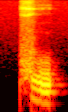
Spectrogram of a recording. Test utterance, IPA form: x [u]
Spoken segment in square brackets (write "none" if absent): u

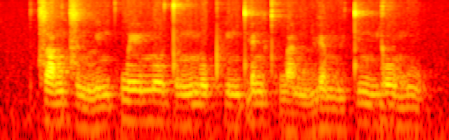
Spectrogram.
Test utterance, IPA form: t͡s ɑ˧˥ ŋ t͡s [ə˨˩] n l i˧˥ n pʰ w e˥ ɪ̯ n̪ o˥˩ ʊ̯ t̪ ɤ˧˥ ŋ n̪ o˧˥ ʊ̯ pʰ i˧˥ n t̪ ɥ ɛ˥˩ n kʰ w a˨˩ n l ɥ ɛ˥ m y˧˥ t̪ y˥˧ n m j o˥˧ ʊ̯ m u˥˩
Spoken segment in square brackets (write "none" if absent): ə˨˩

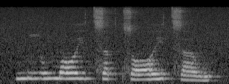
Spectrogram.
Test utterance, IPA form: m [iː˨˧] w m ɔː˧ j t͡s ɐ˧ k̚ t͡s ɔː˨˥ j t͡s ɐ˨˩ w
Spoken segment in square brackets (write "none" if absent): iː˨˧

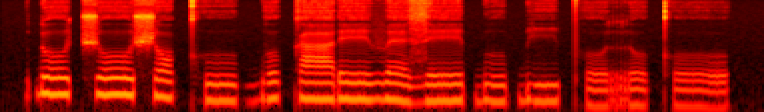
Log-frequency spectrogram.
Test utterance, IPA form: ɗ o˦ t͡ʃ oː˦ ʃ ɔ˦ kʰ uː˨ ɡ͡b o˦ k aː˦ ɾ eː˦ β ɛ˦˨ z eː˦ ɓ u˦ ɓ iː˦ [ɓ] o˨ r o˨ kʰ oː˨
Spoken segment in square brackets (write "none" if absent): pʰ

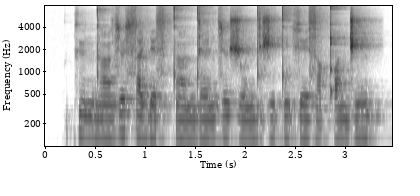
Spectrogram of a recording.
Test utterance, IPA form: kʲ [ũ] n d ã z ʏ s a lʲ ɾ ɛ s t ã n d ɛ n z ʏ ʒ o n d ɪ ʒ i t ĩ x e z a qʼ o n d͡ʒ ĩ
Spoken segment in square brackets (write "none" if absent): u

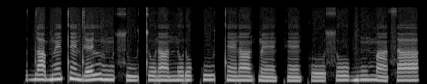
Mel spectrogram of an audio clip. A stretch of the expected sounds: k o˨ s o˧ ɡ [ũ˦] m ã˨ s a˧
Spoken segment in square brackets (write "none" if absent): ũ˧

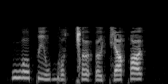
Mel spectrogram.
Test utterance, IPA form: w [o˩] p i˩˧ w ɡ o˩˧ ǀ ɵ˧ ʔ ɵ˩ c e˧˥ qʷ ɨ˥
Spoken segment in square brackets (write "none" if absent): o˥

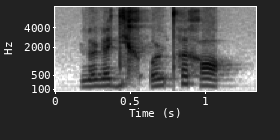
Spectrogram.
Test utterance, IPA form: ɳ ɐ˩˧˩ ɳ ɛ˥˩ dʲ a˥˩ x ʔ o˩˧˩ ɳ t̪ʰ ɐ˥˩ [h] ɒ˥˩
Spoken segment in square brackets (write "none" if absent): x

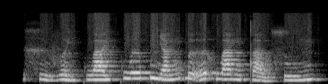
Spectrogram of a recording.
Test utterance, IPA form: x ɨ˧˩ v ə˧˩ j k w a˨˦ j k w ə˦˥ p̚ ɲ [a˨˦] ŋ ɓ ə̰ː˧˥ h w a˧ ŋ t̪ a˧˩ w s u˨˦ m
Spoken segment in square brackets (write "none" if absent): a˨˦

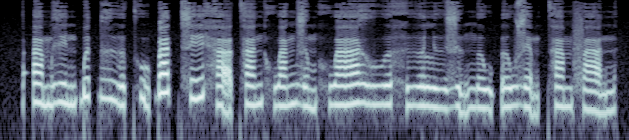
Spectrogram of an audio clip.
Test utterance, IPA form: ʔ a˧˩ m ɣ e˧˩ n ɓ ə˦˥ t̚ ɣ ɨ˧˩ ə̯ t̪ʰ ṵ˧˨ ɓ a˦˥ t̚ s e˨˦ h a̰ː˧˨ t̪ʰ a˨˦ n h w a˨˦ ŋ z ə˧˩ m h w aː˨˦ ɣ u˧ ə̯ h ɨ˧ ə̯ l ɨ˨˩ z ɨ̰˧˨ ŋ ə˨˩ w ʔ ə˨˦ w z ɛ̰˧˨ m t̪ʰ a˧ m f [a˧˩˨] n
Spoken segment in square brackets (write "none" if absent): a˧˩˨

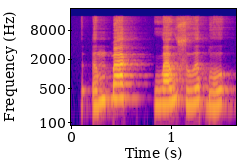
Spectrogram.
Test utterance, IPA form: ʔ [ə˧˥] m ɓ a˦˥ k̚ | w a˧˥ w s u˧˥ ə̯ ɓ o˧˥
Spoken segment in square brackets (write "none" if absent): ə˧˥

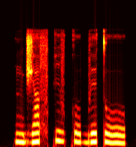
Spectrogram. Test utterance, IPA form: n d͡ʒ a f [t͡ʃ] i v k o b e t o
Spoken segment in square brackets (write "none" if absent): k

